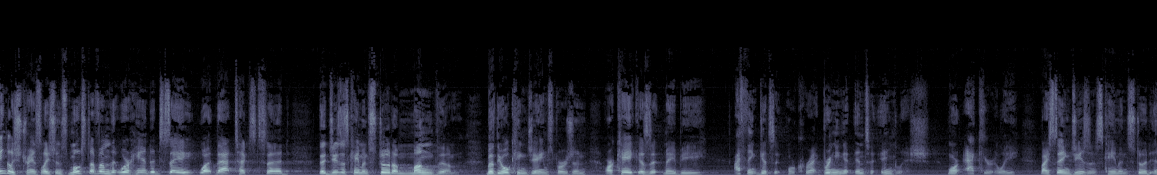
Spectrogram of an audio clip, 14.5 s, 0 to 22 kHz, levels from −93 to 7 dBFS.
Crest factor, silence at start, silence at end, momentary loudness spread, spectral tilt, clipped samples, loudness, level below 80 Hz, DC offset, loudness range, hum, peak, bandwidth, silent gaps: 20 dB; 0 s; 0 s; 16 LU; -4.5 dB/octave; under 0.1%; -29 LUFS; -56 dBFS; under 0.1%; 7 LU; none; -8 dBFS; 13 kHz; none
